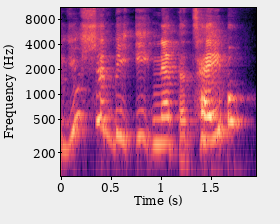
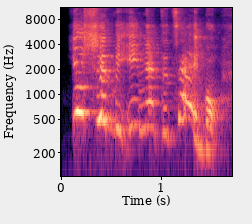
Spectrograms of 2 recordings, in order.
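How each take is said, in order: First: Said in the usual way. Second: Higher, quicker, near tears; emotional repeat. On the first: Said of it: "repeated with emphasis". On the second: Real, not acted. Mother insisting on her rule, voice cracking. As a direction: push it out as feeling breaks through. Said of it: "repeated, voice breaking".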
